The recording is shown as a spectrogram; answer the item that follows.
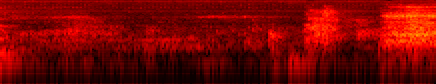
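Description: A pause in a man's speech: quiet room tone, then faint short vocal sounds, a breath or hesitation, in the last half second.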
